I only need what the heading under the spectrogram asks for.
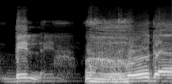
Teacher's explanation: ہا کو حلقے نچلے والے حصے سے ادا کرنا ہے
